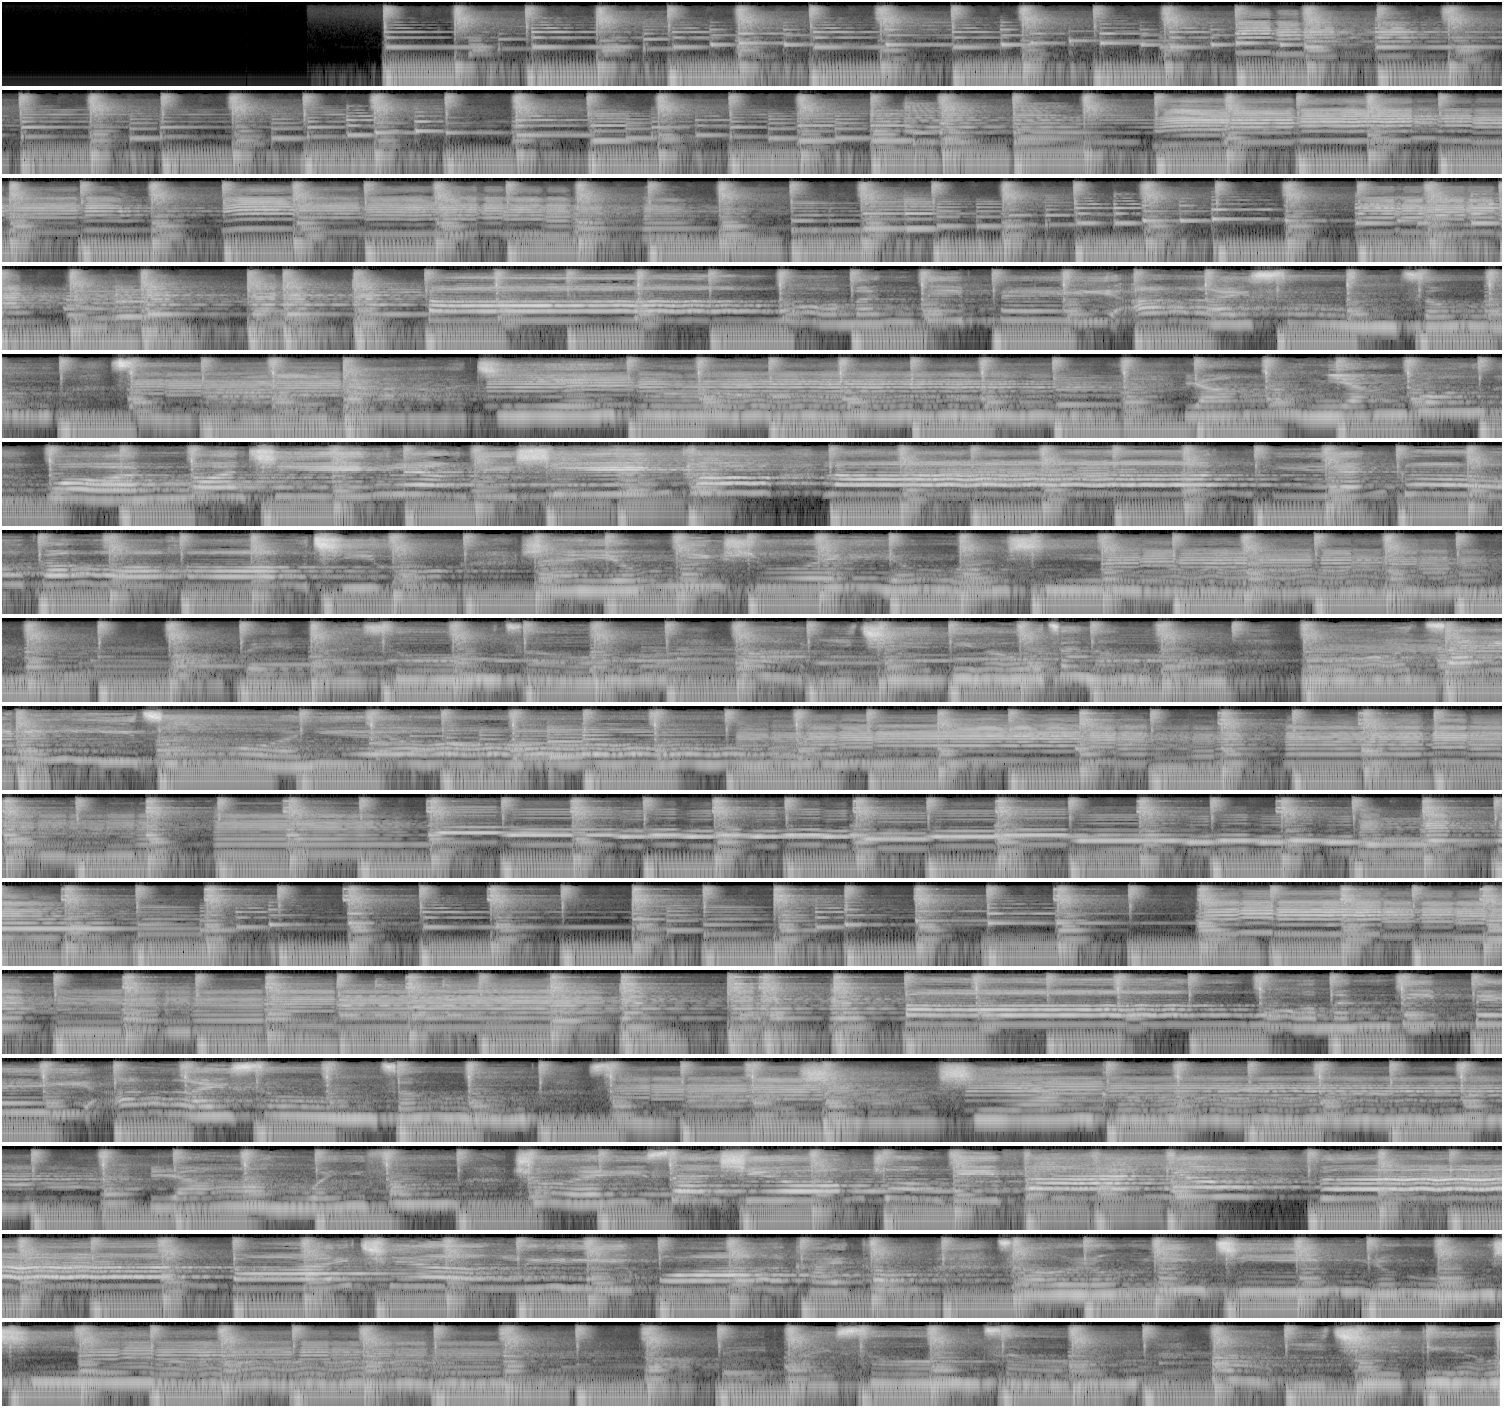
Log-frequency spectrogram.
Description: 幽雅的乐曲 甜润的歌声 回荡在你我心间
吉鲁巴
